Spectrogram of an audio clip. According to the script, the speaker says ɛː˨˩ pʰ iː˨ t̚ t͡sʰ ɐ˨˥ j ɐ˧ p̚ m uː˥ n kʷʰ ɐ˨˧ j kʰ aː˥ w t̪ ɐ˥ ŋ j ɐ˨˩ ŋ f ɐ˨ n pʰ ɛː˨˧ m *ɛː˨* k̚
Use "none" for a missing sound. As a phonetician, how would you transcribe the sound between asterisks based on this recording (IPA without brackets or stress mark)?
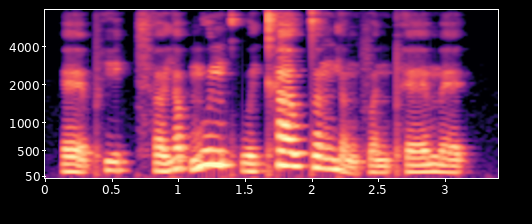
ɛː˨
